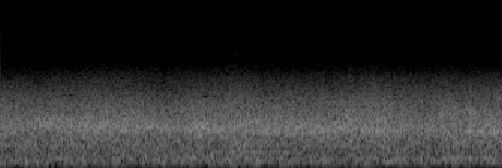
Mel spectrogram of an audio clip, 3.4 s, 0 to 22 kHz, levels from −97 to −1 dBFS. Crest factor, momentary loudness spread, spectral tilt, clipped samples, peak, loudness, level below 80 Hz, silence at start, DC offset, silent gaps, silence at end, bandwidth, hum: 14 dB; 2 LU; -5.5 dB/octave; under 0.1%; -34 dBFS; -48 LUFS; -76 dBFS; 0 s; under 0.1%; none; 0 s; 16 kHz; none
